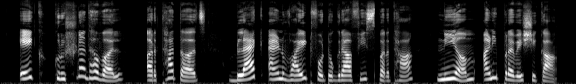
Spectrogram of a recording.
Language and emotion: Marathi, neutral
